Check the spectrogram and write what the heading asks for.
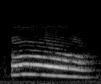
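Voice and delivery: a loud high shriek of laughter; high laughing shriek. Real, not acted. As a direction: let out a shrill cry of delight. Still laughing at article.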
